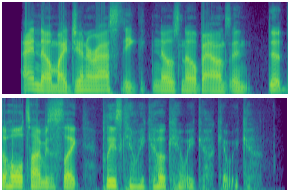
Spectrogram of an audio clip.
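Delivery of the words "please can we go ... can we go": slightly panicked tone. Voicing a character who keeps asking the group to leave: a little panicked. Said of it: "A little panicked".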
